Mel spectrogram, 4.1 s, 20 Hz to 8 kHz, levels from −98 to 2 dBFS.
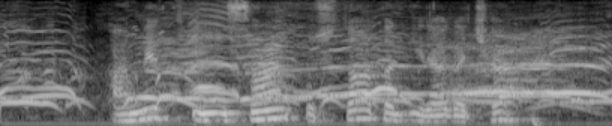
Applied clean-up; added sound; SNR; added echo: none; Cheering; -1 dB; none.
